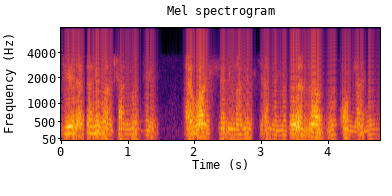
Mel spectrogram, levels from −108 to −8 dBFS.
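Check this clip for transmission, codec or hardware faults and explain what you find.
Several faults are present in this speech clip: two run the whole way through, and three are confined to short moments.

Codec 2 vocoder, throughout. The sound is heavily synthetic, robotic and buzzy, which fits Codec 2 at about 1.3 kbit/s. The decoder never receives the waveform, only pitch, voicing, energy and a spectral envelope, and rebuilds the voice from sine waves. This differs from an ordinary low-bitrate codec, which smears or garbles the real waveform. Here the whole voice has been replaced by a parametric imitation, so even clean stretches sound artificial.

Buffer tearing, throughout. A steady rattle at 125 Hz rides on the sound whenever there is signal and stops in silence. That repeat rate fits a 128-sample buffer. The writer and the hardware reader have slipped, so part of each period, roughly a third, replays audio from around 15 ms earlier, with hard joins at each edge. 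The vocoder's buzz follows the talker's pitch, but this rattle stays locked at one fixed rate.

Bit errors on digital voice radio, 0.77 to 0.91 s. For a moment the synthetic voice jumps erratically in pitch, level and tone colour and breaks into warbling, bleepy gibberish. In a vocoder this low in rate, each corrupted bit sets a parameter for a whole frame, and the brief burst points to a high error rate. Unlike a dropout, sound continues throughout the burst, but it is nonsensical.

Speech suppressed in double talk, 3.72 to 3.86 s and 4.17 s to the end. The voice dips sharply, down to near silence, in a short patch and then over most of the last 0.6 s. The likely cause is an echo canceller turning down its own talker because the far side spoke at the same time. Codec frame loss would produce glitches or repeats, whereas here the level is simply pulled down for the duration of the overlap.

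Echo leak, 4.19 to 4.27 s. A brief, delayed copy of the voice surfaces about 286 ms behind the original and only slightly quieter. The likely cause is a loudspeaker path at the other end whose echo canceller let part of the pickup through. The 286 ms delay identifies it as a returned copy rather than room reverberation, which would trail off smoothly instead of repeating the voice as a distinct copy.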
